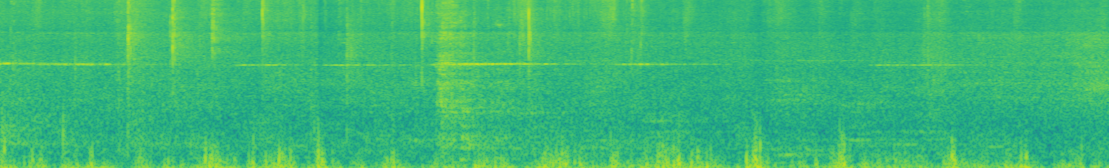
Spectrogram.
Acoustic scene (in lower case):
subway station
